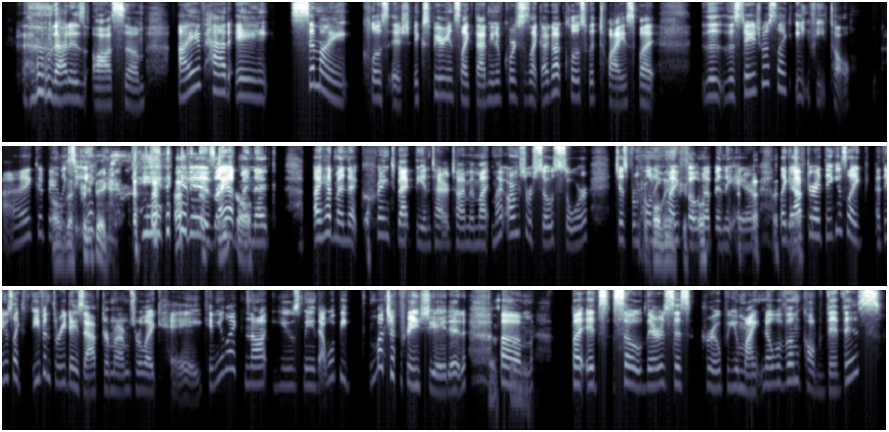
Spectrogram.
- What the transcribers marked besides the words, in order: chuckle; tapping; laugh; laughing while speaking: "Yeah, it is"; laugh; chuckle; laughing while speaking: "holding my"; chuckle; laughing while speaking: "Yeah"
- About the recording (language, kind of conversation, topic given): English, unstructured, Which concerts unexpectedly blew you away—from tiny backroom gigs to epic stadium tours—and why?
- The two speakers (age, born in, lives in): 25-29, United States, United States; 55-59, United States, United States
